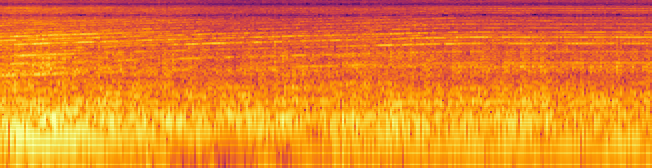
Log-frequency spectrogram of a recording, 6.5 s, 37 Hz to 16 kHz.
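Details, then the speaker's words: Bosch WFF1401 washing machine after motor bearing replacement (squeal persisted after drum bearings): steady smooth hum and clean whine on spin, no grinding; much quieter, back panel off. "I would say it's a lot quieter. It should do a 1200 spin, which is quite fast."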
